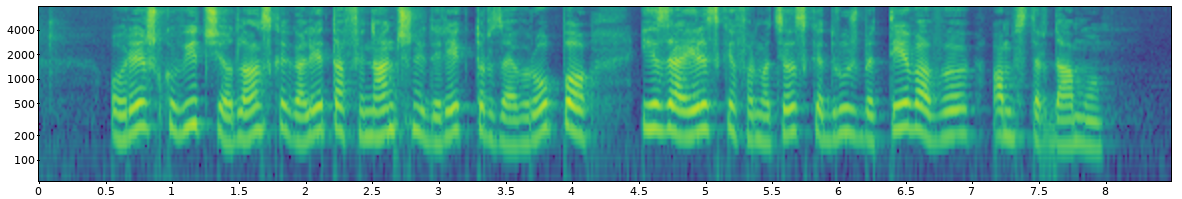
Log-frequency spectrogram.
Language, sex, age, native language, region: Slovenian, female, 30-49, Slovenian, Drava region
